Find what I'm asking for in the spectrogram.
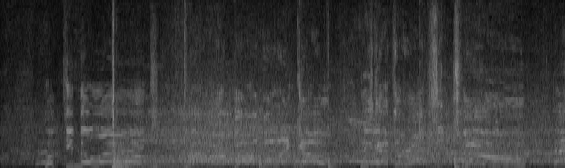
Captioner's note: crowd cheering; commentators vocalizing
